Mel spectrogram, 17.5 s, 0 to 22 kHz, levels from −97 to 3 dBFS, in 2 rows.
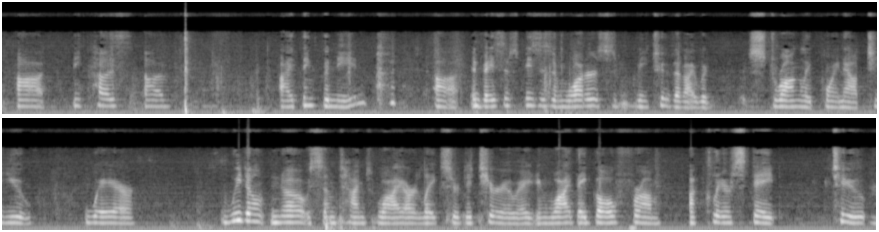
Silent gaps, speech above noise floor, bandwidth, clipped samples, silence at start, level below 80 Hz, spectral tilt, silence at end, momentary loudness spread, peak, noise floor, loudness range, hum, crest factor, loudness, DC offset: none; 21 dB; 15.5 kHz; under 0.1%; 0 s; -36 dBFS; -4.5 dB/octave; 0 s; 12 LU; 0 dBFS; -39 dBFS; 5 LU; none; 18 dB; -18 LUFS; 1%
